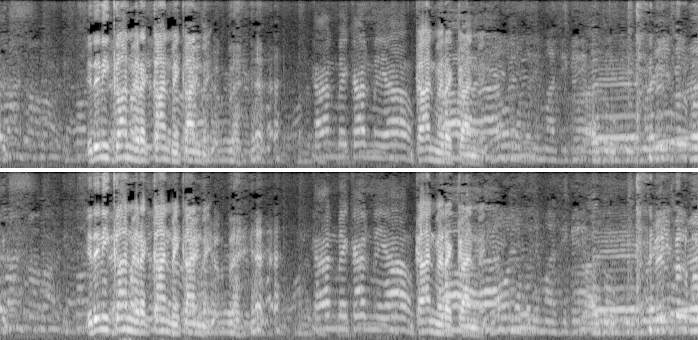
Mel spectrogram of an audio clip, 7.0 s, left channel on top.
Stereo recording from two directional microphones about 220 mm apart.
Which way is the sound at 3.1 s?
40° left (ahead or behind).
